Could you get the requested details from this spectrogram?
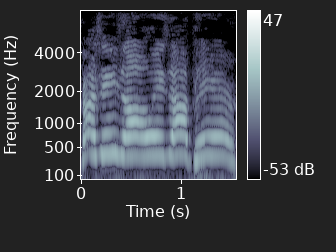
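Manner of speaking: put-on frantic announcer voice. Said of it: "at this fever pitch all the time".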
